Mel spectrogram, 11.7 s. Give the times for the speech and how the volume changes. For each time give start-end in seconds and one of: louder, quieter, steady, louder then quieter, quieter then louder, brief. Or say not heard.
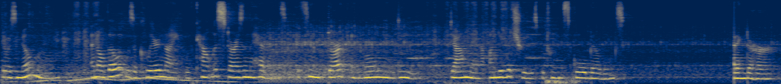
0.0-9.4 steady
11.0-11.6 brief.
